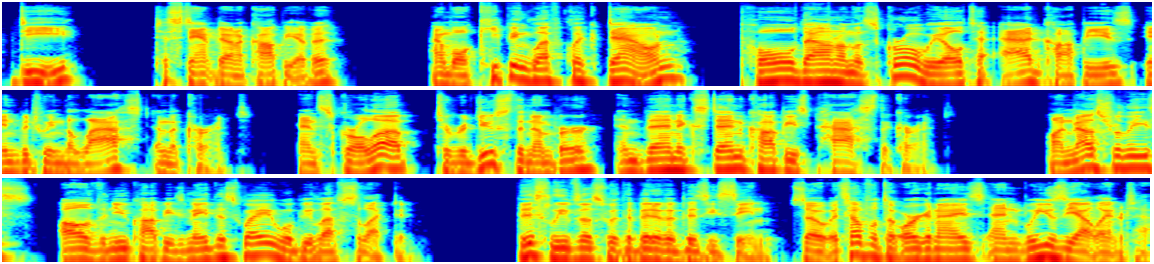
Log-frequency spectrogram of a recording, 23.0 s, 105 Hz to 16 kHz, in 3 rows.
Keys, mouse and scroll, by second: 1.8 d, 5.8-6.4 scroll.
